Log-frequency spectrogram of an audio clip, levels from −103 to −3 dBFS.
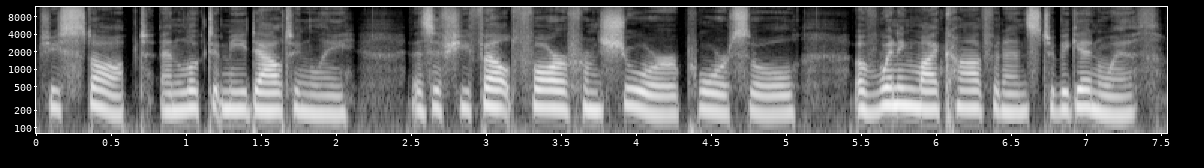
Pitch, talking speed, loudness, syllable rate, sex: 200 Hz, 185 wpm, -18 LUFS, 4.8 syllables/s, female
